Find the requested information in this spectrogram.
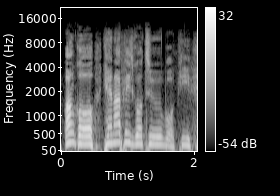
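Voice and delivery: a hint of Singaporean English; lightly put-on Singlish lilt; mock Singlish. Host showing how fast he picks up Singaporean English. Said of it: "end up".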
